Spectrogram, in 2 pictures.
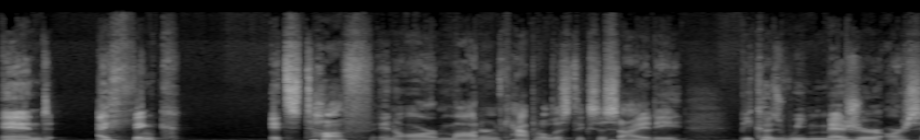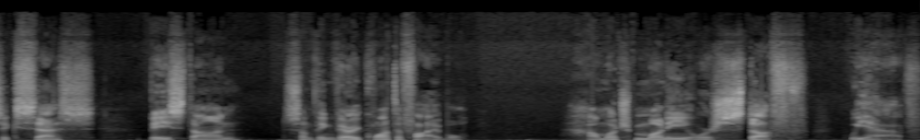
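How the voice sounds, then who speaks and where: The tone is bright and sharp, the intonation fairly even. Long, frequent pauses break up the speech. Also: man, fairly low pitch for a man, very clean recording, silent background. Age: 30s. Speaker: podcast host. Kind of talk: casual chat.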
